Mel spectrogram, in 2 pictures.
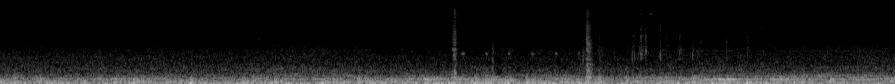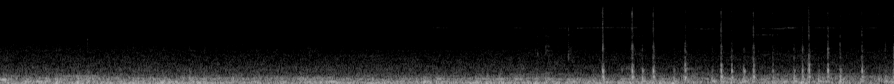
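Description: A car engine hums steadily from inside the car as it moves through traffic.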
